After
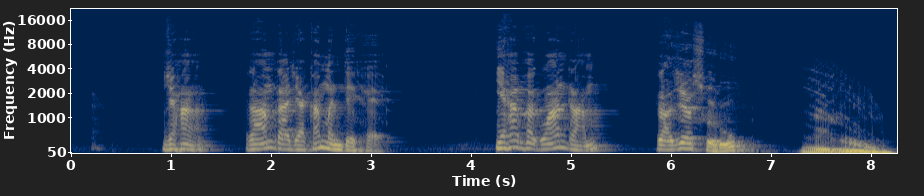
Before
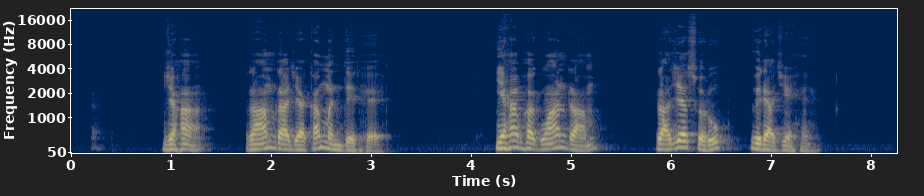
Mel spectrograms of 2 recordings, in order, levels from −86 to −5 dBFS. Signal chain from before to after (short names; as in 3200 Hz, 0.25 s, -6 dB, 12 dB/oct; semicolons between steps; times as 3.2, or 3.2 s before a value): tape stop at the end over 2.55 s; band shelf 580 Hz -12.5 dB 1.1 oct; de-hum 110.7 Hz, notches 25; phaser 0.76 Hz, delay 2.9 ms, feedback 40%; limiter -19 dBFS, peak gain reduction 9 dB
